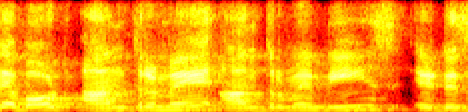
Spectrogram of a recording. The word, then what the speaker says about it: entremets: आंथ्रोमेट्स। अब आप इसको प्रोनाउंस करते वक्त लास्ट का TS साइलेंट कर देंगे, तो कैसे बोलेंगे? आंत्र में। Very nice. सो लास्ट का T और S साइलेंट कर देना है।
